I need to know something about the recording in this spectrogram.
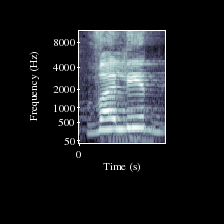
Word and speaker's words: Valid: Nagulat ako, valid ba talaga o mali yung pagka-pronounce ko nung last name mo? Valid po, as in, valid ID.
